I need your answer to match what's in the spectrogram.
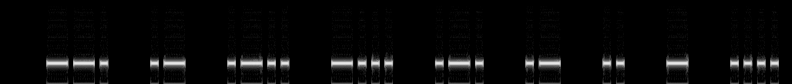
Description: Morse code, heard as a keyed tone, about 18 wpm, spaced as for 12 wpm, 1000 Hz. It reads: GALBRAITH
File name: qotdfiles / 12wpm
